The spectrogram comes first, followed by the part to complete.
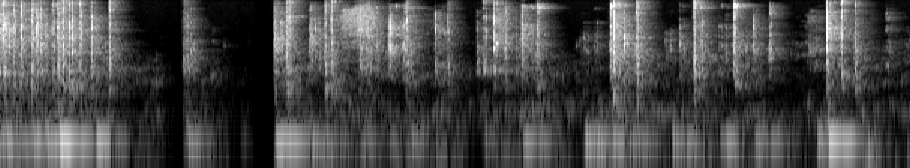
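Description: Typing on a computer keyboard: quick runs of keystrokes, with a pause a little over a second in and short breaks between runs.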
